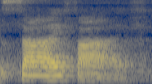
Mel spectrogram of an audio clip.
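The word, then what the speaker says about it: Psi Five: they started calling themselves the Sai five which rhymes with high five anytime they passed each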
